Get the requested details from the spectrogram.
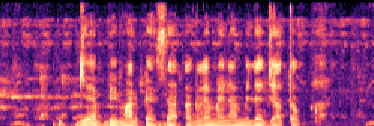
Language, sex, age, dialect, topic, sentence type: Magahi, male, 25-30, Northeastern/Surjapuri, banking, statement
